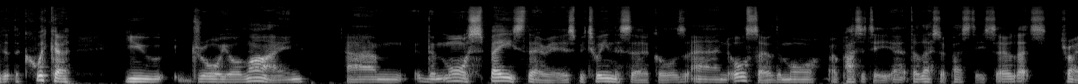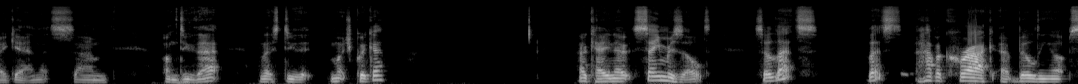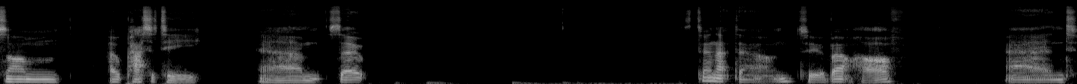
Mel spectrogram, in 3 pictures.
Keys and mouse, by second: 12.5 z, 19.9 click, 25.8 super+z, 26.7 super+z, 28.2-31.0 drag.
